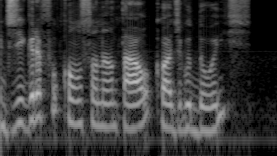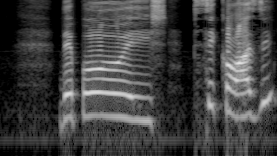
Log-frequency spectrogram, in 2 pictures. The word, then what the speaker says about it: psicose: Depois psicose. Ó, os dois sons são pronunciados.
